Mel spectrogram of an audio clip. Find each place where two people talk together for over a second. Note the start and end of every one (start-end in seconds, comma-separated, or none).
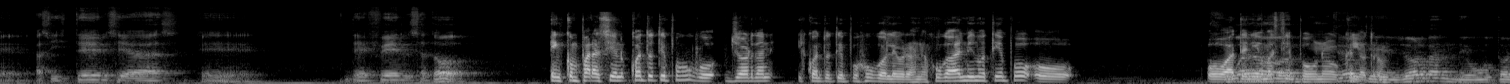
12.1-13.9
